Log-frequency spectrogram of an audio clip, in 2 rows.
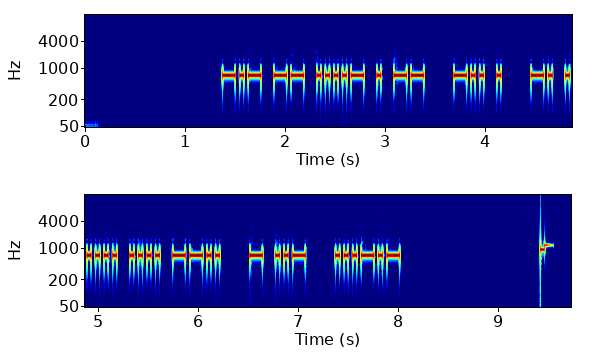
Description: Morse code, heard as a keyed tone, about 28 wpm, 700 Hz. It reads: KM4EM DE N5HZ TU <SK>
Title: Practice QSO - Exchange 4 - Ending - 28wpm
